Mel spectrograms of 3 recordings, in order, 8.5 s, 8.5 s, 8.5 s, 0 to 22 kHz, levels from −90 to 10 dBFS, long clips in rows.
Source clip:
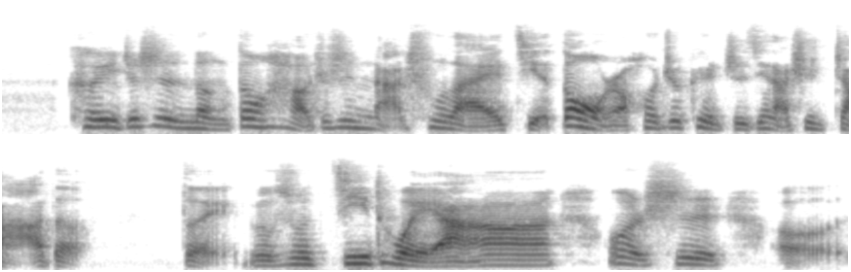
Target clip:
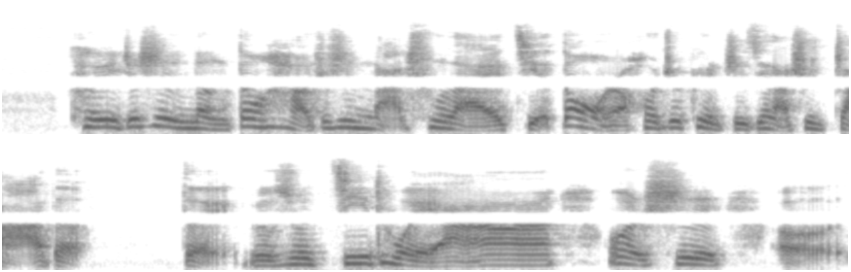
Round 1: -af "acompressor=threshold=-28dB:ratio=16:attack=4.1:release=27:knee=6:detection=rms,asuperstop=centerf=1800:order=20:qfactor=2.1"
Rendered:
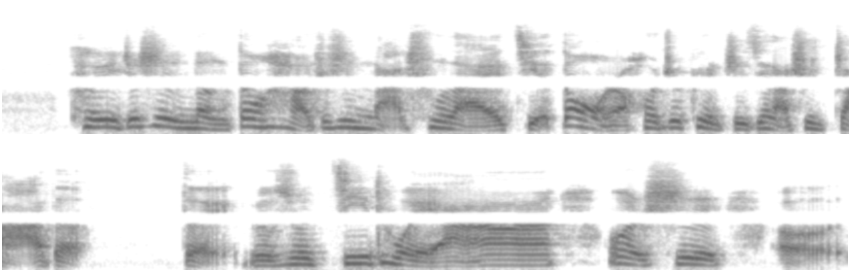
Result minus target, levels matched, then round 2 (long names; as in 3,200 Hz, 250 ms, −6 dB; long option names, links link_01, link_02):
8,000 Hz band −4.0 dB
-af "acompressor=threshold=-28dB:ratio=16:attack=4.1:release=27:knee=6:detection=rms,asuperstop=centerf=1800:order=20:qfactor=2.1,highshelf=frequency=6900:gain=9"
